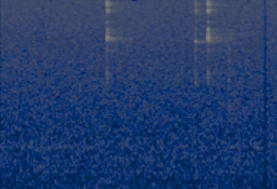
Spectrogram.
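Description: Near silence with two faint computer-mouse clicks, about a second apart, the second near the end.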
